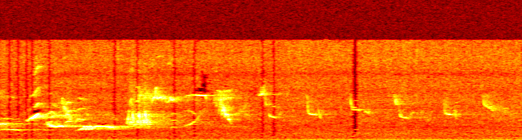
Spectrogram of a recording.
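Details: Forest bird song: a loud warbling phrase with bright whistles in the first second and a half, followed by a string of short, evenly spaced high chirps, over faint background rumble.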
